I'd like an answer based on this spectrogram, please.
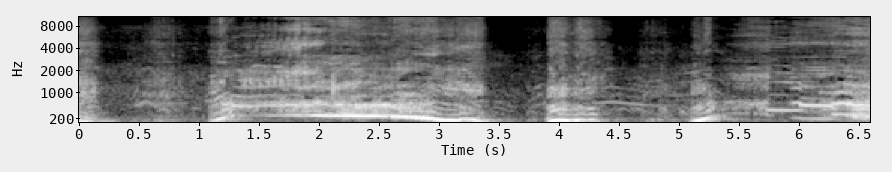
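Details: Huge lion at the San Diego Zoo gives a loud roar right after sneezing: a long, deep, moaning bellow that slides down in pitch, followed by shorter grunting roars in a series.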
